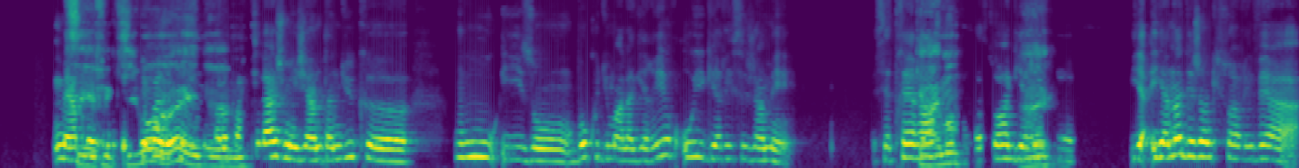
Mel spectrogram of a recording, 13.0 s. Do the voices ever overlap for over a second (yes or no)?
yes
